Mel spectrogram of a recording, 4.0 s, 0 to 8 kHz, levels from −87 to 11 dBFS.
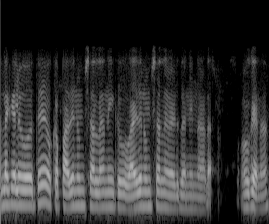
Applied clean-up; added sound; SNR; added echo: none; none; none; none.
